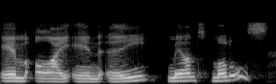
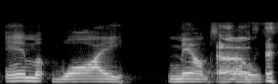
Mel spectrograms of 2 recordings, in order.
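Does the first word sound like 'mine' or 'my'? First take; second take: mine; my. First: The first word sounds like 'mine'. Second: The first word sounds like 'my'. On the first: "not MINE mount models" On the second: "I kept thinking it was MY mount models"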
